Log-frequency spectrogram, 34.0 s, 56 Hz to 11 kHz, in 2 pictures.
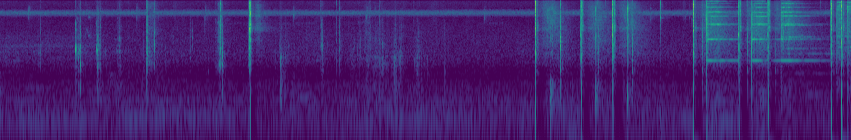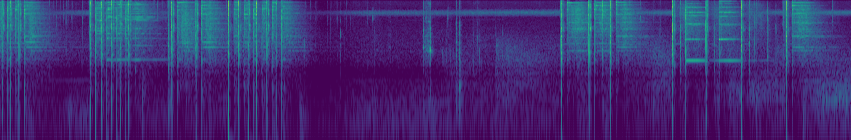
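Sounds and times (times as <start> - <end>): suppressed rifle shots: 13.9 - 17.9, 18.8 - 23.1, 26.9 - 34.0.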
